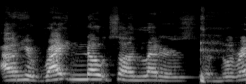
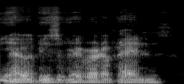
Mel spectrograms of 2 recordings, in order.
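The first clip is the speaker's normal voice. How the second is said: very low, garbled, creaky mumble, hard to follow. Showing a listener how a man spoke: imitating unclear speech. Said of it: "you can't really understand him".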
